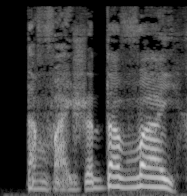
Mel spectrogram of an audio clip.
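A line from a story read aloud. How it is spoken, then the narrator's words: Hoarse rasp. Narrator (Russian): хрипел он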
